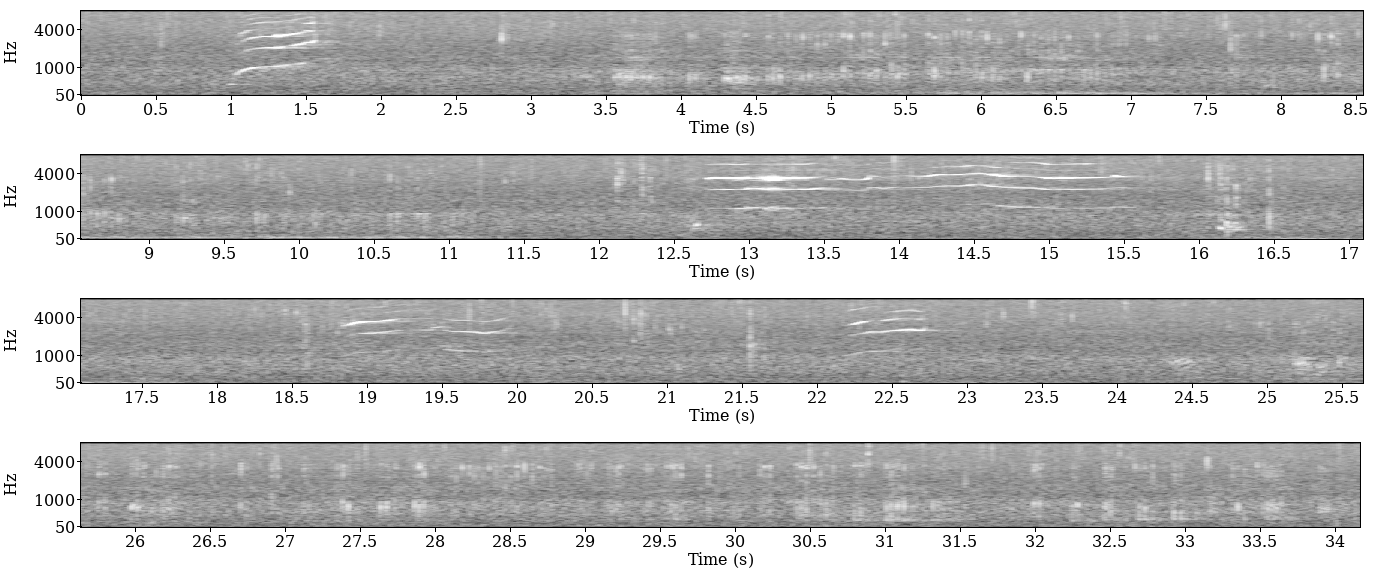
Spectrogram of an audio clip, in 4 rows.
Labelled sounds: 1.1	1.7	humpback whale, 1.7 to 6.0 kHz
12.7	15.6	humpback whale, 1.0 to 7.4 kHz
18.8	20.0	humpback whale, 1.1 to 6.2 kHz
22.2	22.8	humpback whale, 0.97 to 5.3 kHz

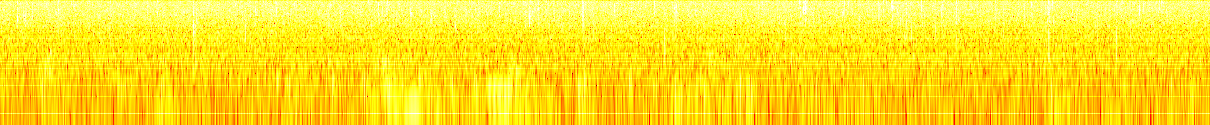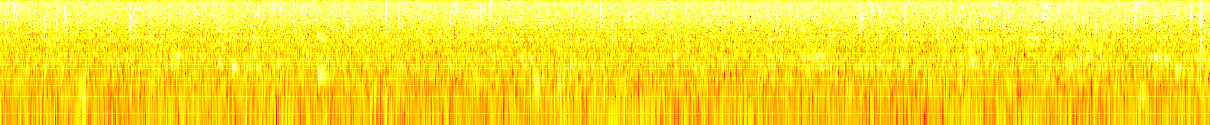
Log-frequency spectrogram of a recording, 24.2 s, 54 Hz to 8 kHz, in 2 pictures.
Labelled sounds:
20.1	20.4	water noise, 0.78 to 1.0 kHz

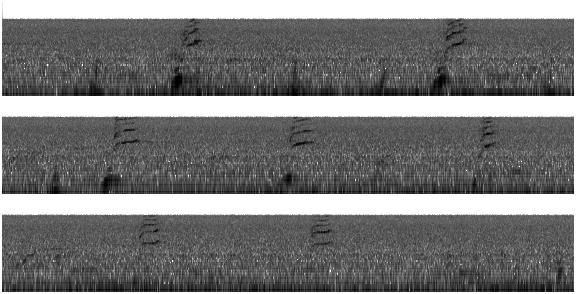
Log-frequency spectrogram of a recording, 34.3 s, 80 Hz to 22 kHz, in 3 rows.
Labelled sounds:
3.7	4.0	humpback whale, 1.6 to 2.2 kHz
8.8	9.3	humpback whale, 1.1 to 6.0 kHz
13.7	14.2	humpback whale, 1.4 to 7.6 kHz
17.2	17.7	humpback whale, 1.3 to 6.7 kHz
21.0	21.4	humpback whale, 1.3 to 6.2 kHz
25.7	26.1	humpback whale, 1.3 to 7.5 kHz
29.1	29.5	humpback whale, 1.2 to 5.9 kHz

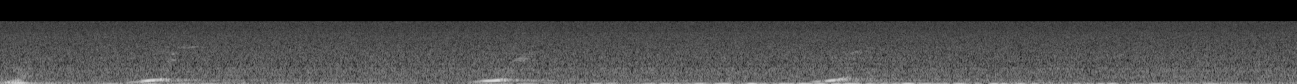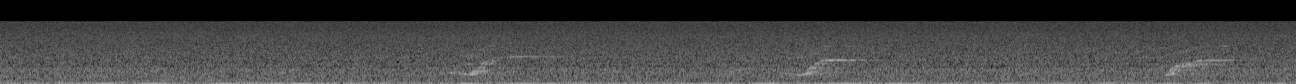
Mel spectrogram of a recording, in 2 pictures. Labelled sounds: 18.0	18.4	humpback whale, 1.3 to 1.4 kHz
21.1	21.6	humpback whale, 0.90 to 1.2 kHz
24.7	25.3	humpback whale, 0.80 to 1.2 kHz

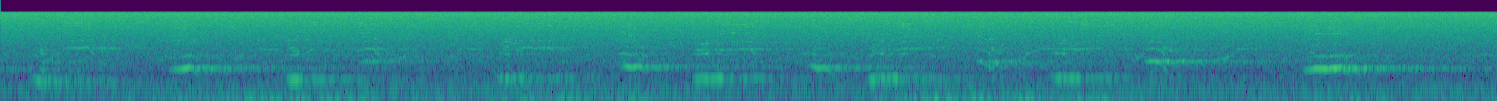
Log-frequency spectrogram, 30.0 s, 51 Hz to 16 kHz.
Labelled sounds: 1.2	2.2	humpback whale, 0.80 to 3.8 kHz
7.3	7.6	humpback whale, 0.80 to 1.1 kHz
10.4	10.7	humpback whale, 0.99 to 1.1 kHz
13.9	15.2	humpback whale, 0.80 to 4.1 kHz
17.4	18.4	humpback whale, 0.80 to 4.2 kHz
20.8	21.9	humpback whale, 0.86 to 4.1 kHz
26.3	26.8	humpback whale, 2.3 to 2.5 kHz

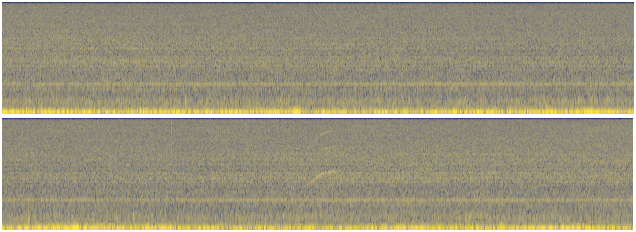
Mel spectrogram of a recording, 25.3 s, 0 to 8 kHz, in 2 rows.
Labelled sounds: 18.7	19.4	killer whale, 1.4 to 5.8 kHz

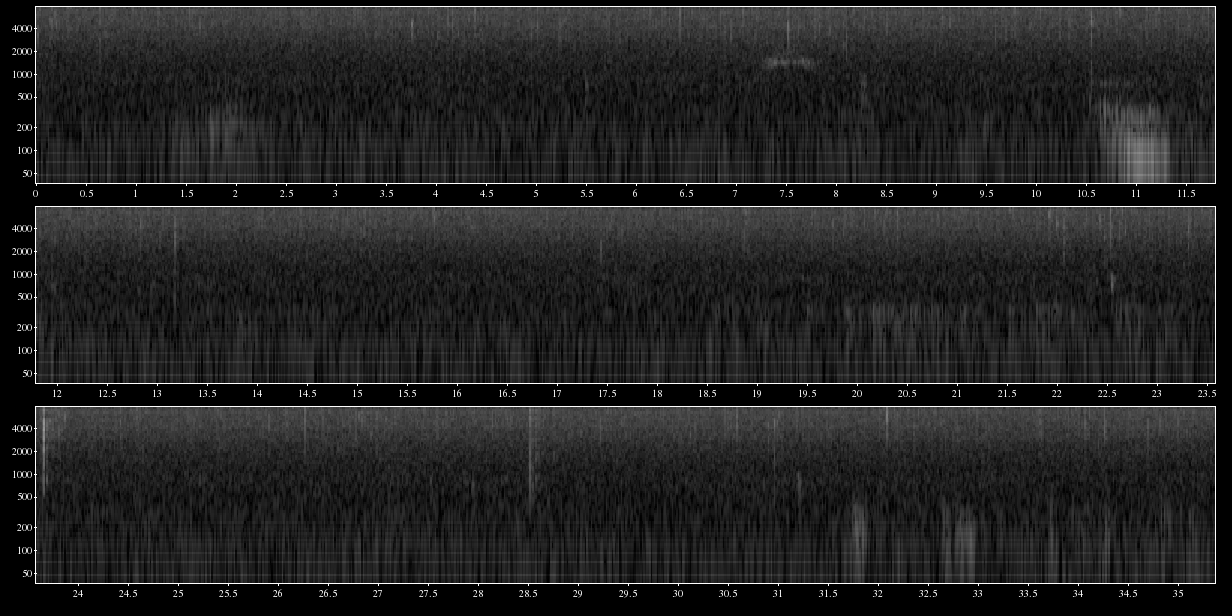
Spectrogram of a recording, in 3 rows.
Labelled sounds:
7.3	7.8	humpback whale, 1.2 to 1.7 kHz

